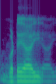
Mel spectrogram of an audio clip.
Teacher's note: ਵਡਿਆਈ ਡਡਾ ਪੂਰਾ ਇਹਨੂੰ ਵਡਿਆਈ ਨਹੀਂ ਕਹਿਣਾ ਅੜਾੜਾ ਨਾ ਬਣੇ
